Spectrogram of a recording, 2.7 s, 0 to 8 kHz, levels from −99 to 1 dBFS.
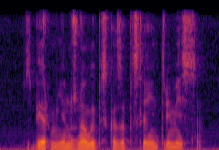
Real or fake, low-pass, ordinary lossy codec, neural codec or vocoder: real; 7.2 kHz; AAC, 48 kbps; none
